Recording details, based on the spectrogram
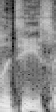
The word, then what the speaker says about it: Lettice: Her name is spelled L-E-T-T-I-C-E, so it's Lettice.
